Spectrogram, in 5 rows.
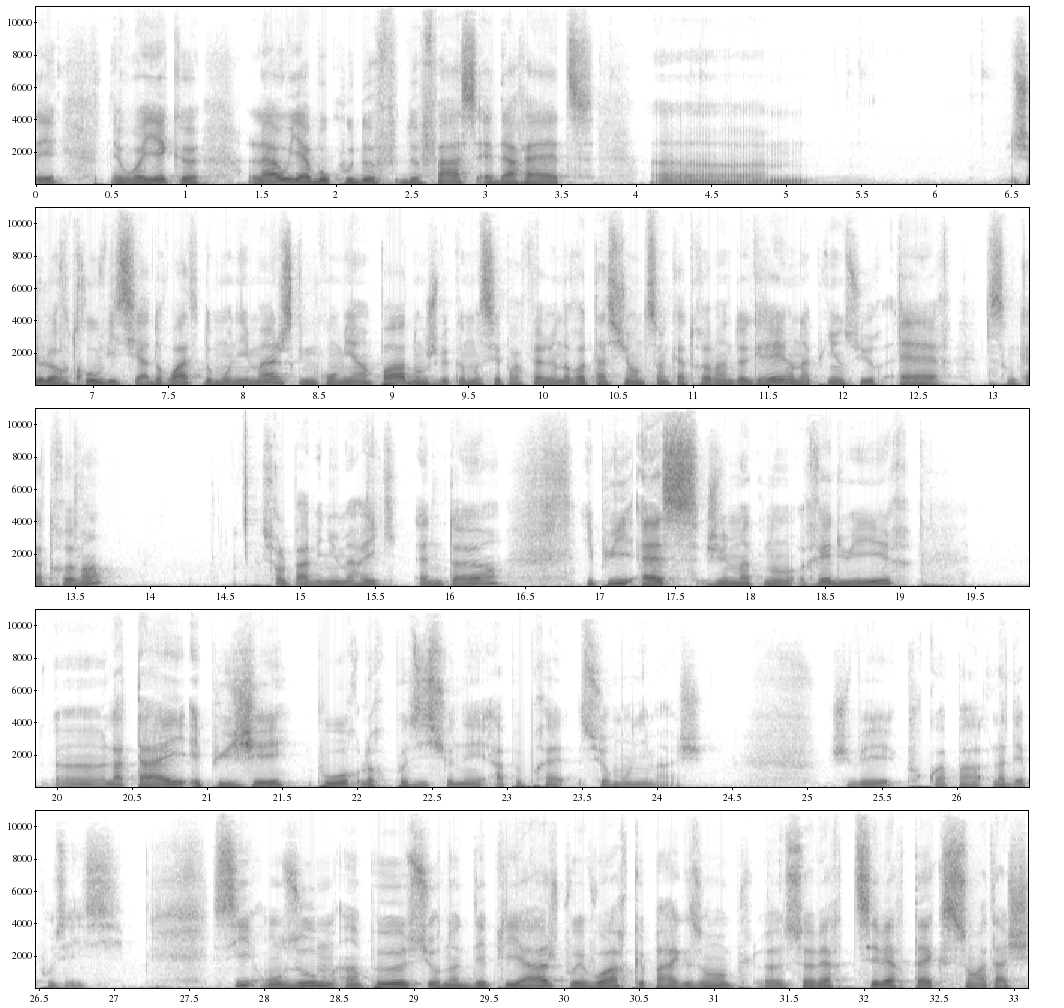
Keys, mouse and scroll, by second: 0.4 click, 1.0 middle click, 3.5 click, 5.2 click.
